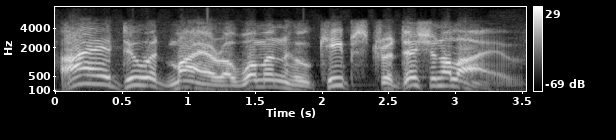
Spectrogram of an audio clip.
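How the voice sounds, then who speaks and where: A man's voice: sits high, very animated, normal speed, no room sound. A man playing a wry, upbeat 1960s radio host bantering between segments. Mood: wry, cheerful. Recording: dull lo-fi vintage radio sound.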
